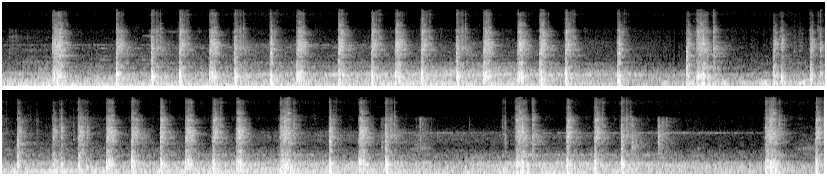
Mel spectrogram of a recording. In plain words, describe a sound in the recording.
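Footsteps thud and clank quickly on a wooden and metal walkway.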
